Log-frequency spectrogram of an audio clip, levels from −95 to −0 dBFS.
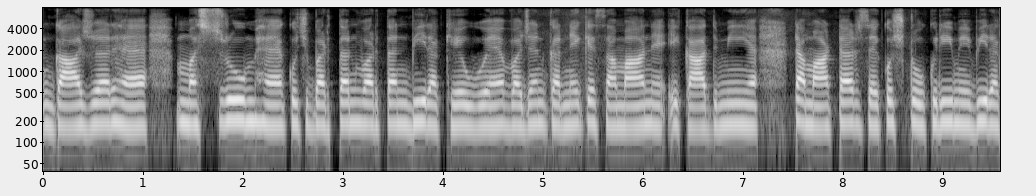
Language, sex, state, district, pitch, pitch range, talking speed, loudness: Hindi, female, Punjab, Kapurthala, 175 Hz, 170-180 Hz, 170 wpm, -17 LUFS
